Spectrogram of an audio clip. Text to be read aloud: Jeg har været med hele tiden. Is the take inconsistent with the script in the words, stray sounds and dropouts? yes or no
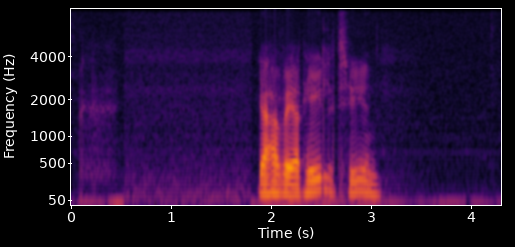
yes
